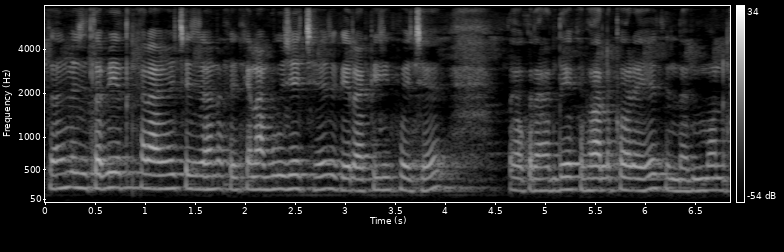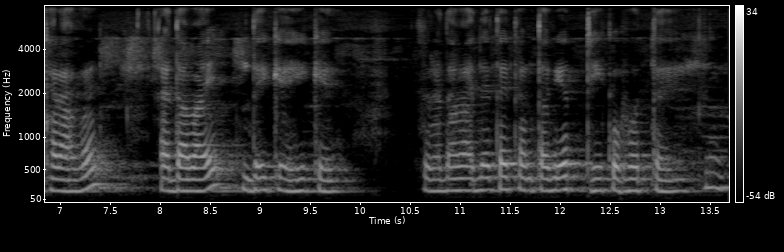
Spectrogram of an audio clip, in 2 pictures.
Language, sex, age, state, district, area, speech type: Maithili, female, 45-60, Bihar, Samastipur, rural, spontaneous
